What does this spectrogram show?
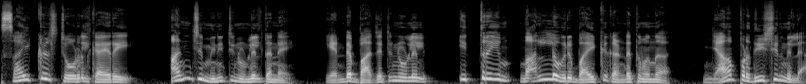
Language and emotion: Malayalam, surprised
